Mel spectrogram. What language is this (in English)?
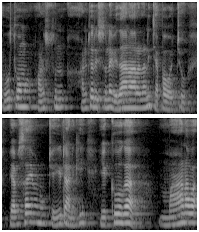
Telugu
